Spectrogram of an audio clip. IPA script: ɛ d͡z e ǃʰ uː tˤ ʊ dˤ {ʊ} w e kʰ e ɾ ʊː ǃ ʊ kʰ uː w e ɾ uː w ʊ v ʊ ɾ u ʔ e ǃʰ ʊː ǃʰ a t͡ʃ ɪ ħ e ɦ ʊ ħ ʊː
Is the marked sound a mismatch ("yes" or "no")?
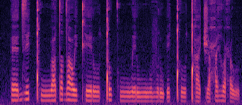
yes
